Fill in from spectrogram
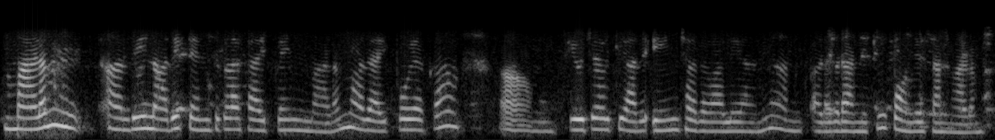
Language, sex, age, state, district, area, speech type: Telugu, female, 30-45, Telangana, Ranga Reddy, rural, conversation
